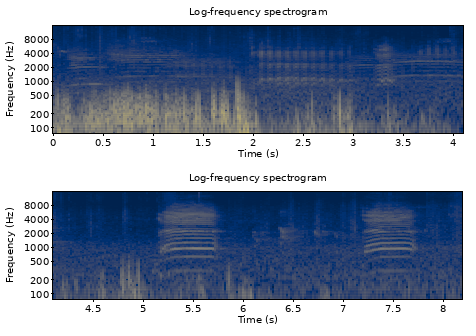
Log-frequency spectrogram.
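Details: Sheep flock of ewes and lambs on a regenerative pasture farm in County Kilkenny, Ireland; after a burst of low rustling and handling noise, three separate wavering, strongly harmonic bleats sound, spaced about two seconds apart.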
